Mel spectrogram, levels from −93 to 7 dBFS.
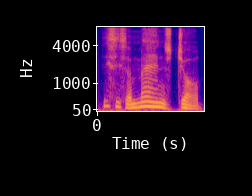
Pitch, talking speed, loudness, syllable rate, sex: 135 Hz, 225 wpm, -15 LUFS, 4.2 syllables/s, male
